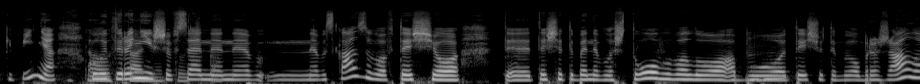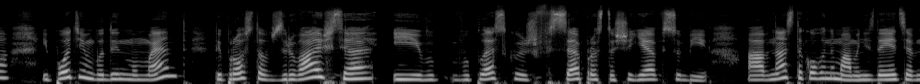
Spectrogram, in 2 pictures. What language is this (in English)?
Ukrainian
